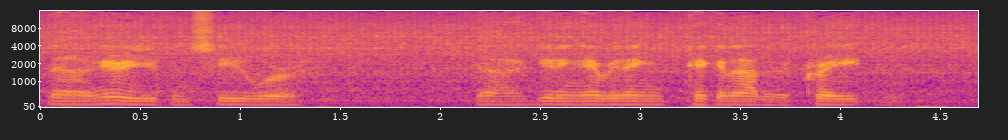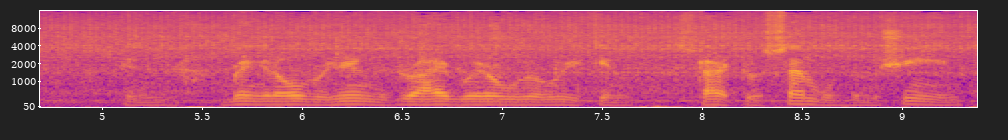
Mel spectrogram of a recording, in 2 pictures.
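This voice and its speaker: Fairly low in pitch and a little fast, this older man from the United States narrates a machine assembly how-to video. His delivery is plain and hesitant, full of fillers, and the outdoor recording carries steady background noise.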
